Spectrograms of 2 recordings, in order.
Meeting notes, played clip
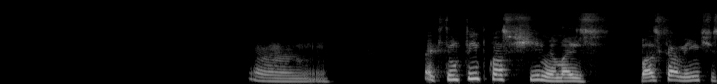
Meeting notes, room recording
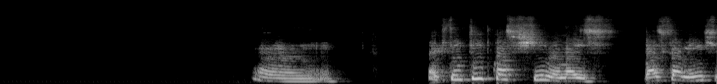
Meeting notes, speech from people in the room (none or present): none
